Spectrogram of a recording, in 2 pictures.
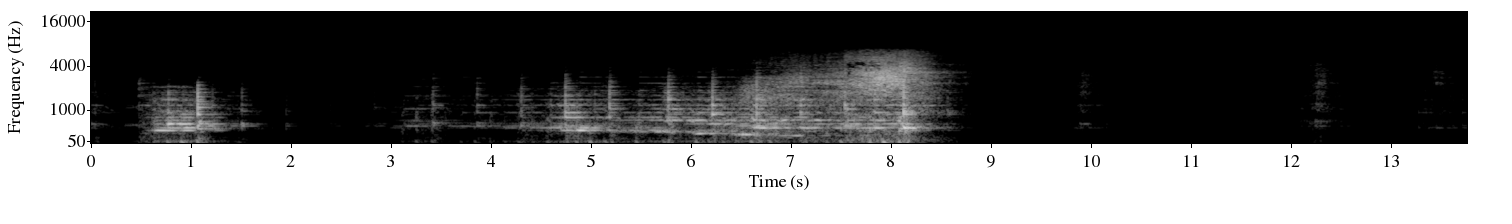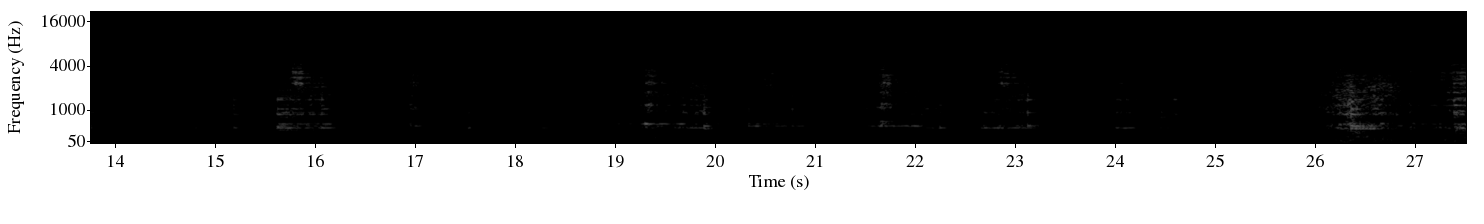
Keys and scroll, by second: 2.5 shift+space, 12.5 ctrl+z, 14.9 shift+space, 22.5 ctrl+z.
